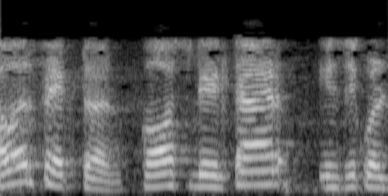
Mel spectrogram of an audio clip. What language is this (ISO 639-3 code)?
guj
